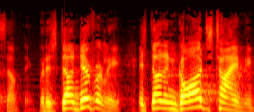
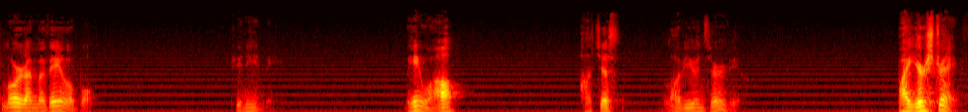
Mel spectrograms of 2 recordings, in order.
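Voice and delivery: soft, much quieter retold prayer to the Lord; hushed prayer; 5 semitones lower, 11 dB quieter than usual. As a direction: pray it gently, almost under your breath. Prayer voiced in retelling.

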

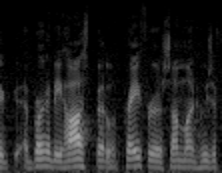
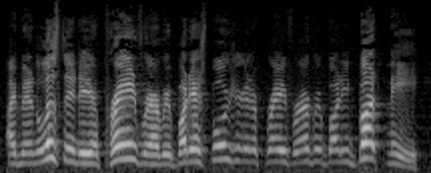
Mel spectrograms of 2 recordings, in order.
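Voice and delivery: higher, louder sassy demand; brash woman; 7 semitones higher, 11 dB louder than usual. Retold or imitated. Brash patient demanding the pastor's attention, loud and high. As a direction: snap back like a pushy patient.

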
